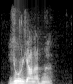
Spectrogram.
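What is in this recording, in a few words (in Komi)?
"юр янӧдны" Komi, male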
